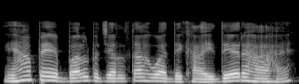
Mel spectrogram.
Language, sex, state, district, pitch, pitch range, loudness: Hindi, male, Jharkhand, Ranchi, 150 Hz, 140-170 Hz, -13 LUFS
